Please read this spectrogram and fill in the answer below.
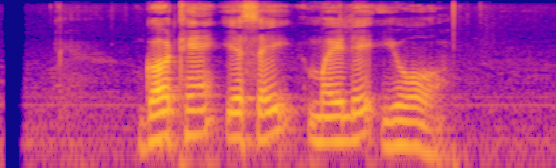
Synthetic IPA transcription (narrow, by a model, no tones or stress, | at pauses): ɡʌʈʰẽesʌjmʌjlejo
